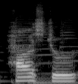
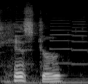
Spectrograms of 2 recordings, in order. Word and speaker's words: Hyster: My brain wants to call it Hyster, like shyster, but Google says it's Hyster, like Mister.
